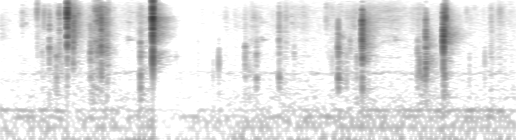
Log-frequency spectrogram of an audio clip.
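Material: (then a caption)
Plastic. Fingernails scratch and fingers crinkle a full, clear plastic bag of yellow sugared almonds, first on the label side and then on the front. Bright, crisp crackles and sharp plastic snaps stand out against a quiet background, with short pauses between bursts.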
